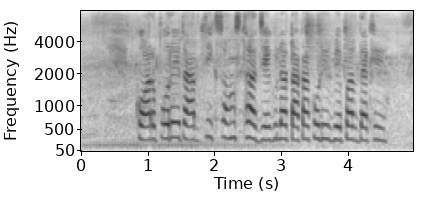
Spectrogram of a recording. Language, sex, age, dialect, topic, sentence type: Bengali, female, 25-30, Western, banking, statement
